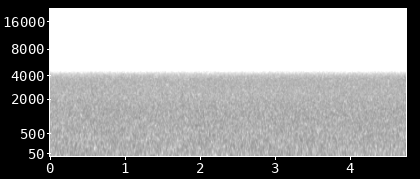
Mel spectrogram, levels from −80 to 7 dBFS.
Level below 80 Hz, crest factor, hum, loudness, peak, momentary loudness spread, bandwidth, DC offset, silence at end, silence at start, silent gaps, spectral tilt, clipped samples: -56 dBFS; 12 dB; none; -37 LUFS; -26 dBFS; 0 LU; 4.9 kHz; under 0.1%; 0 s; 0 s; none; -1 dB/octave; under 0.1%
